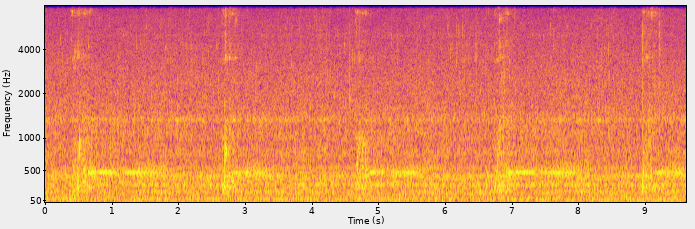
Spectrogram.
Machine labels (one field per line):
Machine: pump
